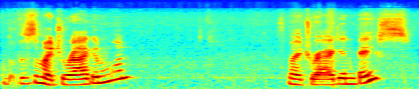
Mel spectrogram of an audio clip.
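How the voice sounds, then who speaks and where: A woman's voice: a little high, very animated, a little slow, vocal fry, slightly rough. A young woman livestreaming her craft work, chatting casually with viewers and answering comments, her voice tired from talking. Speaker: livestreamer making fursuits.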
